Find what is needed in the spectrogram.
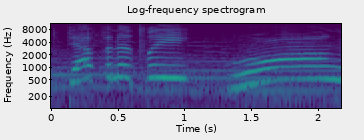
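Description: A cartoon character's high-pitched wordless vocal sounds: a few short worried cries in the first second, then a long rising, questioning note held to the end. A sustained chord of background music plays underneath.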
